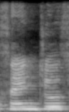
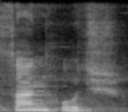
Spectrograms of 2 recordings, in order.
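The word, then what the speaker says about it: San Jose: recently the सेंट जोस pronounce सन होज, recently ये सेंट जोस है ना स्टूडेंट, इसको प्रोनाउंस कैसे बोलते हैं, सन होज बोलते हैं इसको, सेंट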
